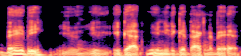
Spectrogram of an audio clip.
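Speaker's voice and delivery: firm, low, deep fatherly daddy voice. Retelling what he said to his young daughter at 3 a.m.; low-register daddy voice. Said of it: "with that low register daddy voice".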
